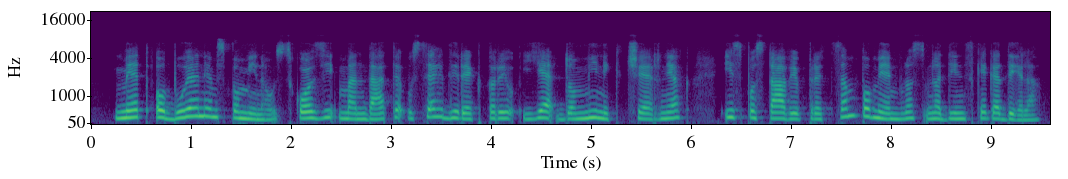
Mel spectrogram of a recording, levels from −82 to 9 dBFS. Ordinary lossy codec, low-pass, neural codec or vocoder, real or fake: Opus, 16 kbps; 7.2 kHz; codec, 16 kHz, 0.8 kbps, ZipCodec; fake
